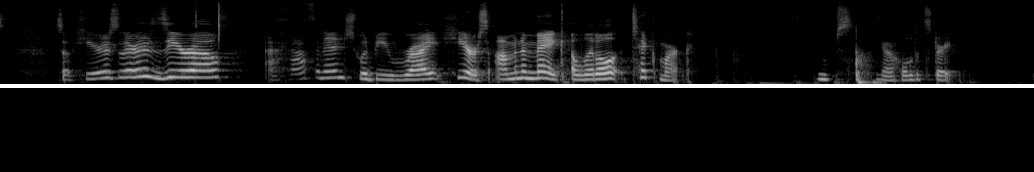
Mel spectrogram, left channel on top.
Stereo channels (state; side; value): silent; right; 58 dB below the other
